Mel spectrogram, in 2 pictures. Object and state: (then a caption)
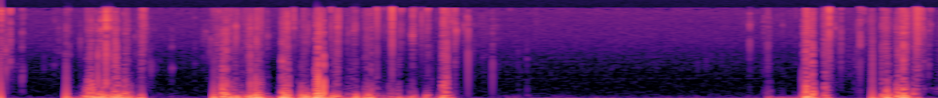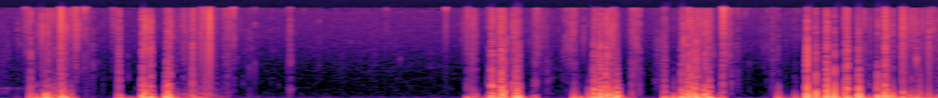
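Silicone ear of a binaural microphone being scratched. The metal tip of a wooden-handled dot stick scratches inside the ear canal of a pale pink, soft and solid silicone ear on a binaural microphone. Bursts of rapid, muffled scratching and rubbing come in several clusters separated by short silences. The sound is deep and rumbling, with almost all of its energy in the low range and no bright highs.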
